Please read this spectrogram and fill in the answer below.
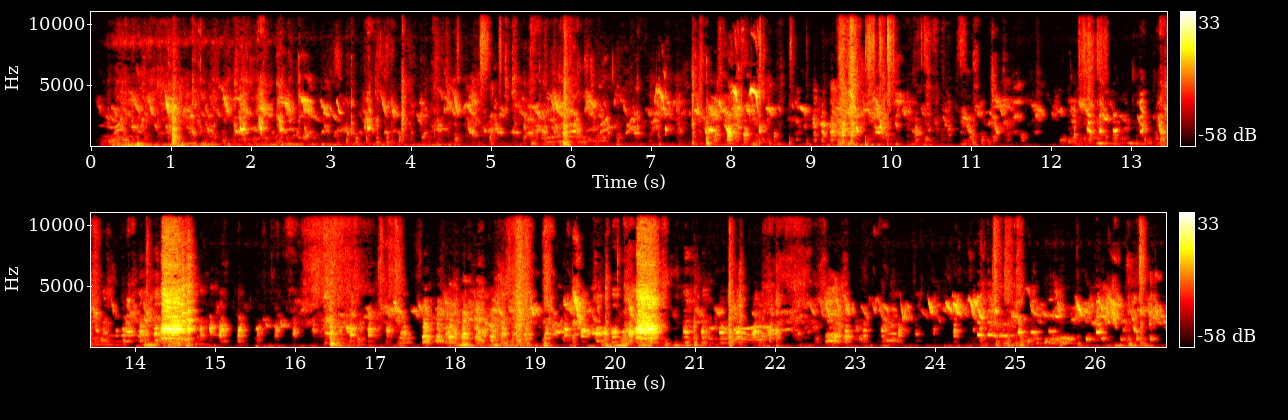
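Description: A flock of Rhode Island Red hens clucking and calling as they feed on coconut pulp, with two much louder calls partway through.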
